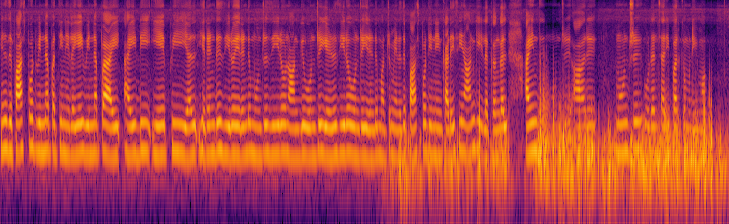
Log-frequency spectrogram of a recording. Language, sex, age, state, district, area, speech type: Tamil, female, 18-30, Tamil Nadu, Vellore, urban, read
